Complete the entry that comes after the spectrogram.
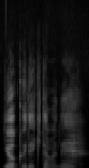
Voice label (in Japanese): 女教師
